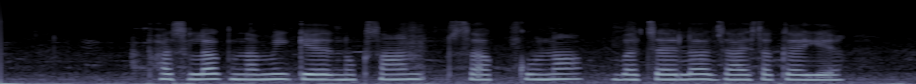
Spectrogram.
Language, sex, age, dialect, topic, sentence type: Maithili, female, 18-24, Angika, agriculture, question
